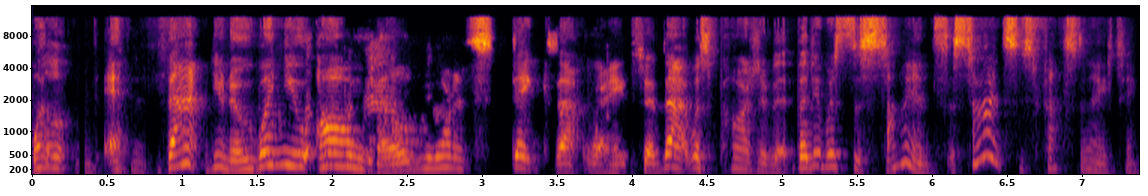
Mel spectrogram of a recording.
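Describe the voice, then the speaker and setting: A woman with an English accent speaks at a moderate pace with hardly any pauses. Her fairly high pitch moves in very wide swings. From England. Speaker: guest nurse. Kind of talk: casual interview chat on video call.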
